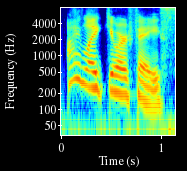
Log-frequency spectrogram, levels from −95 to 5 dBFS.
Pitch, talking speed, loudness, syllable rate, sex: 215 Hz, 210 wpm, -17 LUFS, 4.0 syllables/s, female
